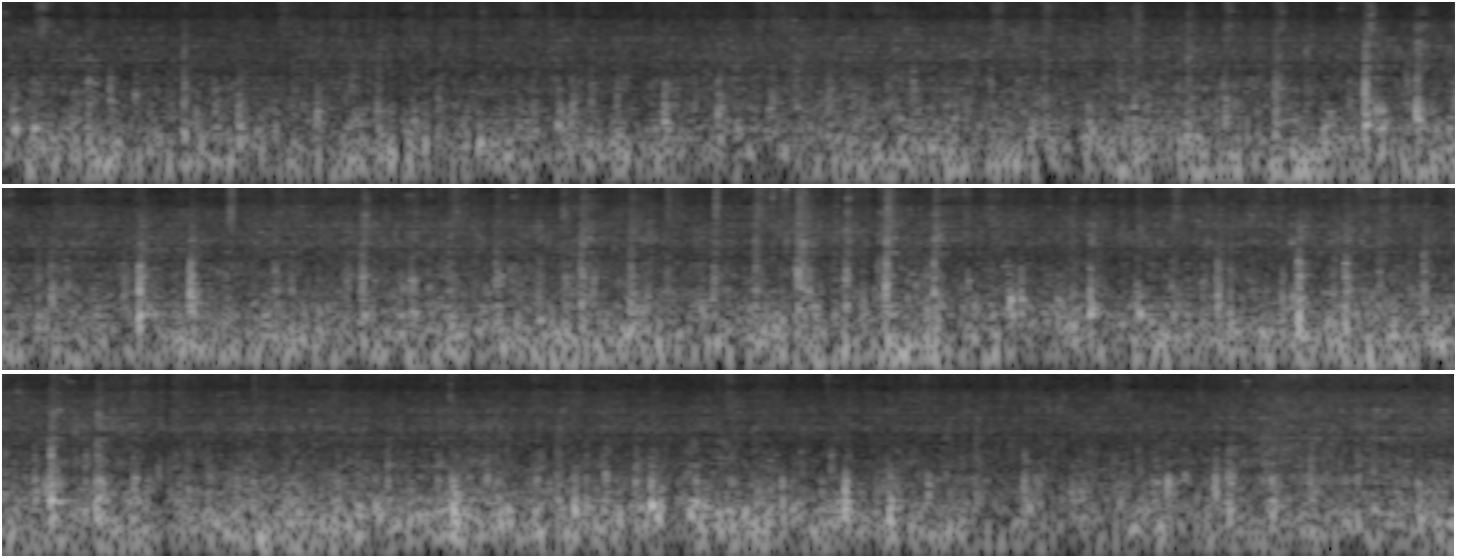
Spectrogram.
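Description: Awam Express passenger coach running along the track, heard from on board: a steady low rumble with repeated sharp clicks of the wheels over the rail joints, most frequent in the middle.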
